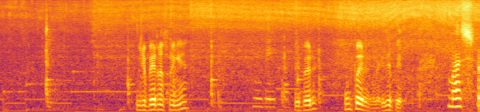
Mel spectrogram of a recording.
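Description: Masala sizzling in a hot aluminium pressure-cooker pot while a wooden spatula stirs and scrapes it, a steady frying hiss from about a second in. Short spoken bits, the loudest sounds, come over it around two seconds in and again in the second half.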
